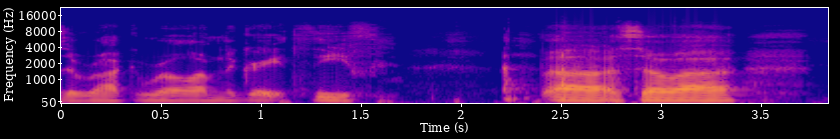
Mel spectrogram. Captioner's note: laughs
